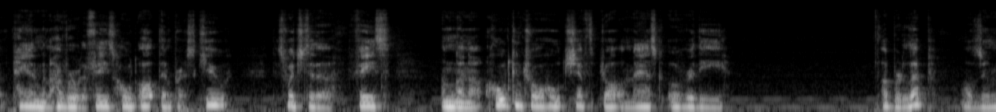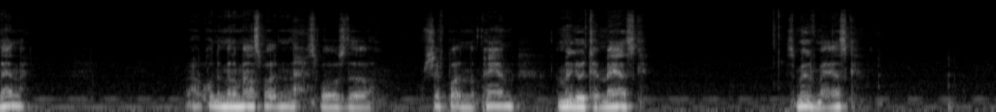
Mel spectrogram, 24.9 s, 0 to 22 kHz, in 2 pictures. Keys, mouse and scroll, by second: 2.3 alt+q, 3.9 middle click, 12.0 scroll up 2, 12.7 shift+middle click, 16.0 shift+middle click, 19.8 click, 19.9 click, 22.2 click, 22.3 click, 23.5 middle click.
